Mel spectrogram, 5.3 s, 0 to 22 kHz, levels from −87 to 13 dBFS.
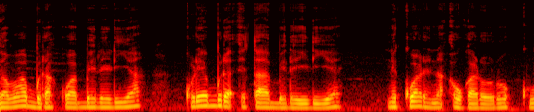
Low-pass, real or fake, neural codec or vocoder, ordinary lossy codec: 19.8 kHz; real; none; none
